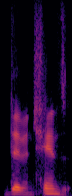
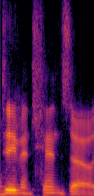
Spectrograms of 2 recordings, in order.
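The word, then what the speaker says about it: DiVincenzo: guard right now with dave and chen's uh probably not pronouncing that right but steven cenzo davincinzo there we go i don't know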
